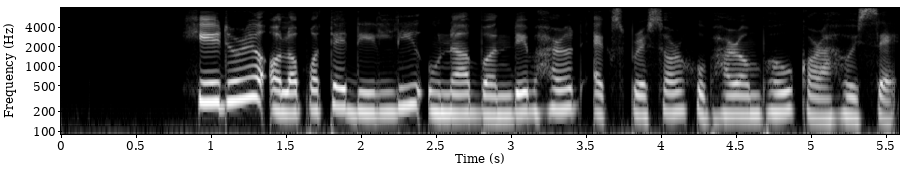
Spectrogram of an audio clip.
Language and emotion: Assamese, neutral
